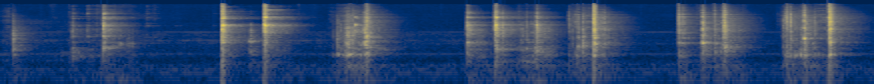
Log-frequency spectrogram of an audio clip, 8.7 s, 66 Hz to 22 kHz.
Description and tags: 20060727.kitchen.crockery
sound of dishes being piled. Sennheiser ME62 > NZ10 MD
china, kitchen, plates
